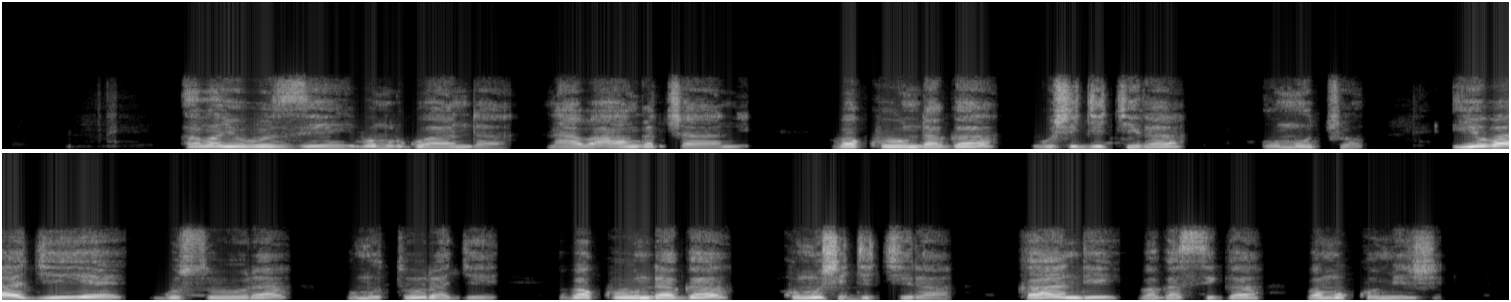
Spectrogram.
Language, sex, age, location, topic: Kinyarwanda, male, 50+, Musanze, government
